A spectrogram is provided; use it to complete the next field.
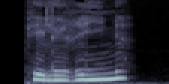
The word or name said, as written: pelerine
